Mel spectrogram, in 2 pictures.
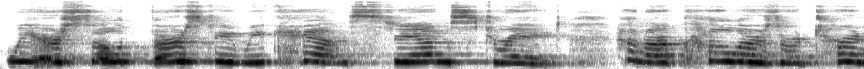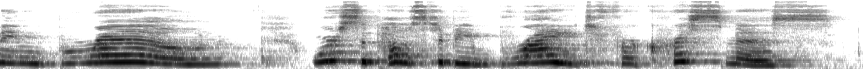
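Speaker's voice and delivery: high, loud squeaky flower voices; squeaky little flower voice; squeaking flowers. A narrator's reading. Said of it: "they squeaked some more".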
